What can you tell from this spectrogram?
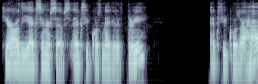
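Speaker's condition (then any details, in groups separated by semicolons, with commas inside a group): No condition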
